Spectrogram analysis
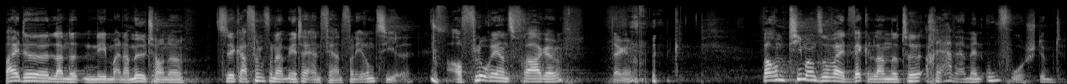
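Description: Male podcast host reading a comedy story on a live stage, animated pitch, reverberant hall. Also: normal speed. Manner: animated, jokey narration with asides.

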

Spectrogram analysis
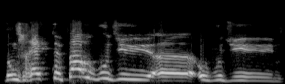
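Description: A woman's voice: mid-range voice, animated, a little slow, no echo. A woman telling a long personal story in casual conversation, with many fillers. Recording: muffled lo-fi sound.

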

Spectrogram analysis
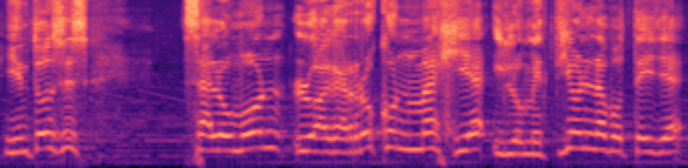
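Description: A man with a Mexican accent telling a story in a casual podcast chat, animated and full of slang. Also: high-pitched, soft background music. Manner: animated, slangy, quick to laugh.

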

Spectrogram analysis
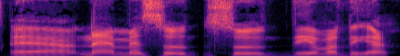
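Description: Woman podcaster, high voice, lively storyteller, swears a lot. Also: no room sound, studio quality. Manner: animated storytelling, acts out dialogue, swears freely. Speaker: podcast co-host. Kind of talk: casual chat.

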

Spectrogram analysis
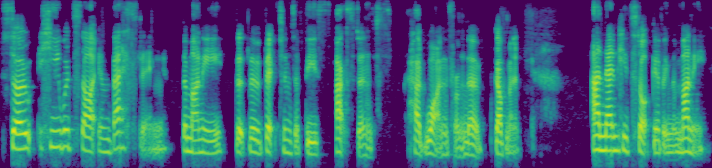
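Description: Woman retelling a story, animated. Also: mid-range voice, measured pace, creaky, no room sound. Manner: animated storytelling, acting out quotes. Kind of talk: casual chat. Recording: dull, dry, slightly lo-fi sound.

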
